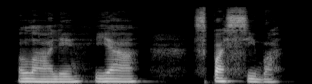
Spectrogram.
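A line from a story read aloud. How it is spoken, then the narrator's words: Heartfelt exhale. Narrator (Russian): с чувством выдохнул он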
